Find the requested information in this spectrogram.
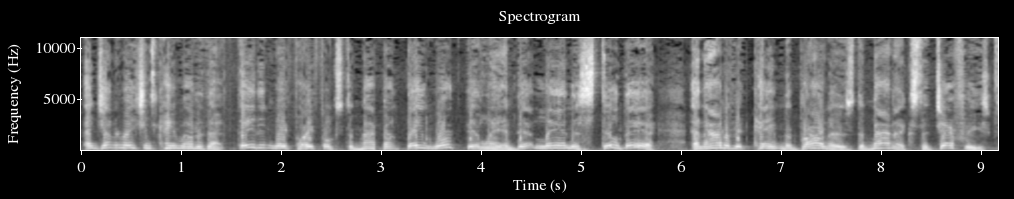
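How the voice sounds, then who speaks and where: Hardly pausing, a man with an American accent speaks at a moderate pace in a dark, mellow tone, his pitch high and his intonation lively, with very even loudness. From northern New Jersey, US. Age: 70s. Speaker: professor. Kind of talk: interview.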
